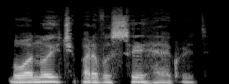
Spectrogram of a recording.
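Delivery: deep, low, sad, sorrowful voice. Narrator reads the centaur Ronan's greeting in Ronan's deep, sad voice. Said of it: "Tinha uma voz grave e triste".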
